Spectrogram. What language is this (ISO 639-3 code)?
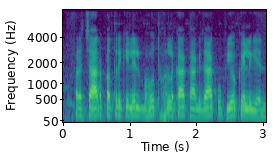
mai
